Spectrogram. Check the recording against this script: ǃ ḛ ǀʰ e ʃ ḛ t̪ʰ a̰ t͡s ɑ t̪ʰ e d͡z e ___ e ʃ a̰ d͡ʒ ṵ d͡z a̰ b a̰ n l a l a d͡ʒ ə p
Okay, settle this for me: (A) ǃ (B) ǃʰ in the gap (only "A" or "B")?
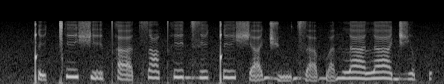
A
